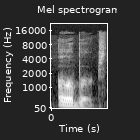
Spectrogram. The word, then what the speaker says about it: Herbert: It's Herbert. The H Herbert. Is silent.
